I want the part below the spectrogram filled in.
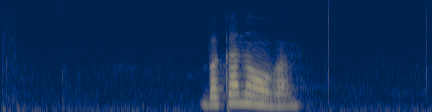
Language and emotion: Russian, neutral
